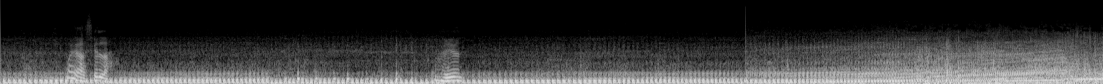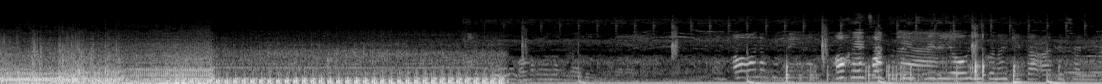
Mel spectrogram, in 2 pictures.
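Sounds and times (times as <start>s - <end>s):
motorcycle engine idling: 0.0s - 8.4s, 13.1s - 17.7s
motorcycle engine pulling away: 0.0s - 16.1s.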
